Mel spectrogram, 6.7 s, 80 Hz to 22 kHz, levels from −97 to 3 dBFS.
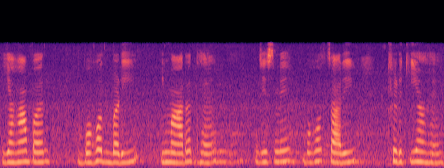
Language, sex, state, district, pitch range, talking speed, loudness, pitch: Hindi, female, Haryana, Rohtak, 225-245 Hz, 100 wpm, -18 LUFS, 230 Hz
